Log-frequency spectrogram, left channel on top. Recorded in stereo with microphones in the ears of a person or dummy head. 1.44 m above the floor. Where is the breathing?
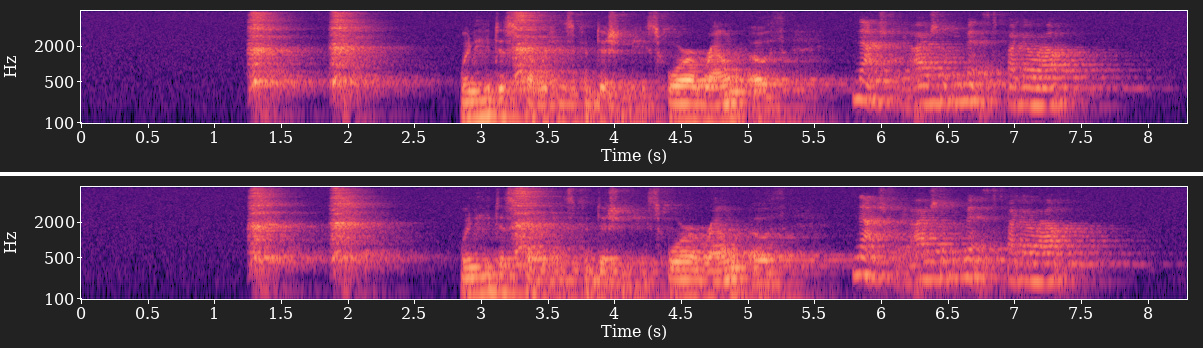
20° left (ahead or behind), 2.5 m.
